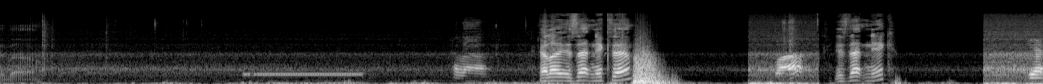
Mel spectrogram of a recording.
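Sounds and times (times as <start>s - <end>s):
low rumbling telephone line hum: 0.0s - 10.4s
telephone ringback tone: 2.4s - 3.6s
speech: 5.4s - 6.5s, 8.4s - 9.0s.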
